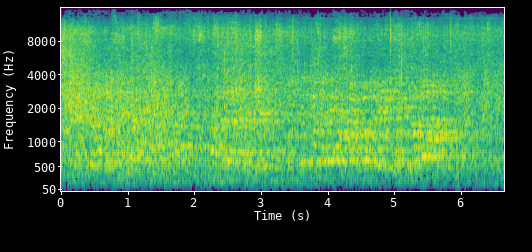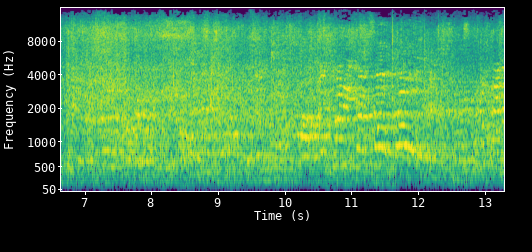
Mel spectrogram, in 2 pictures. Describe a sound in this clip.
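A crowd of spectators chatters and calls out in a large echoing arena.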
